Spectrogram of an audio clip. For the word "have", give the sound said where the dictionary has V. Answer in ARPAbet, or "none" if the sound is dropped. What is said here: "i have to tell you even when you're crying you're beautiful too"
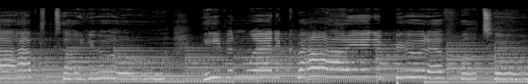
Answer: F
